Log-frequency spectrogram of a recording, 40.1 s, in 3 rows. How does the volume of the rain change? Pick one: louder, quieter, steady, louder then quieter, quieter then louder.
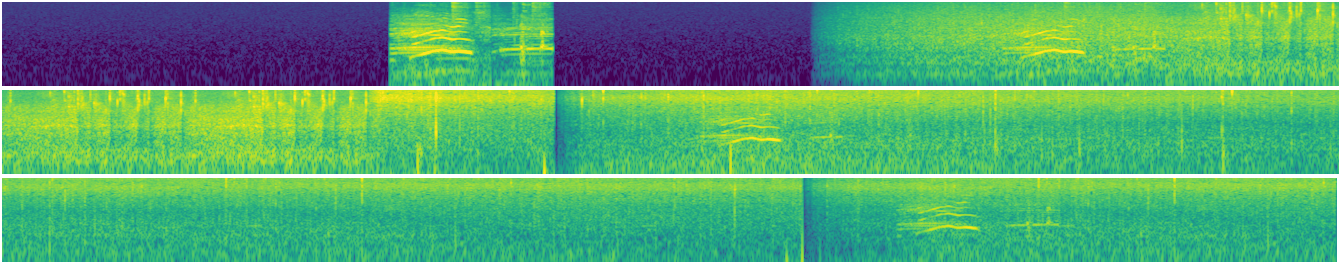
quieter.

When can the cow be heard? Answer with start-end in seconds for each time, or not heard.
3.9-5.5, 10.0-11.7, 20.4-21.9, 35.7-37.4.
